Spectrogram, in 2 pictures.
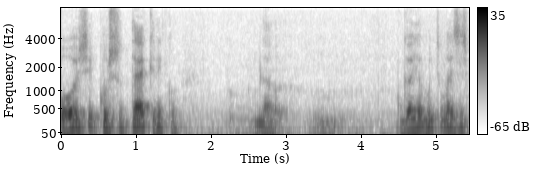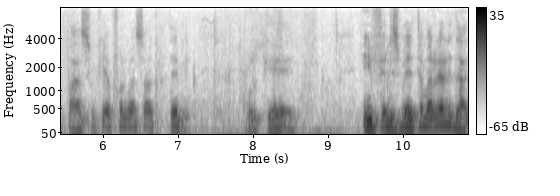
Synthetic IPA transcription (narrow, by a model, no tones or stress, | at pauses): oʒɪkuɾsʊt̪ɛknikʊ | nɐ̰̃ | ɡɐ̃ɲɐmũj̃t̪ʊmajzespa̰sʊkɪɐfoɾmasɐ̃w̃akʰḁd̪ẽmikɐ̥ | poɾkʰe | ĩfelizmẽnt̪ɪɛũmɐrealid̪a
